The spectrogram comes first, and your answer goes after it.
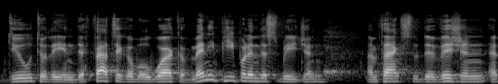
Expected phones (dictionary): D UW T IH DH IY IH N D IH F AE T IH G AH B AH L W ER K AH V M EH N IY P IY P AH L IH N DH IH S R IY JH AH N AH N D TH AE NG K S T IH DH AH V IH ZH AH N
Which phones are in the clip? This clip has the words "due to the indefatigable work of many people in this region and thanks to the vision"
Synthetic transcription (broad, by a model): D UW T IH DH IY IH N D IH F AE T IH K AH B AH L W ER K AH V M EH N IY P IY P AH L IH N DH IH S R IY JH AH N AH N TH AE NG K S T IH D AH V IH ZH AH N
